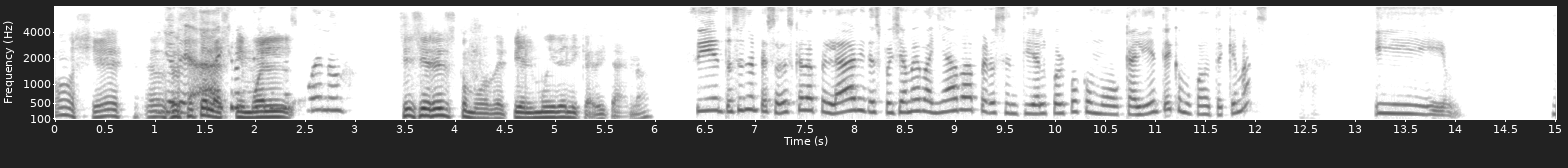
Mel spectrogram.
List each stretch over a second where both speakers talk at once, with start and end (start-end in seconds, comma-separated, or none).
1.0-2.4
